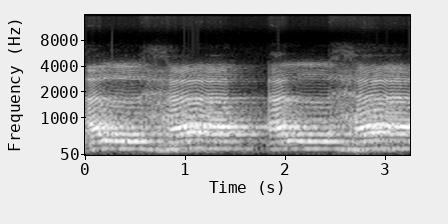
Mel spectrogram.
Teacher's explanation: Jadi di sini yang kita baca dengan huruf ha yang dari tenggorokan bagian bawah.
